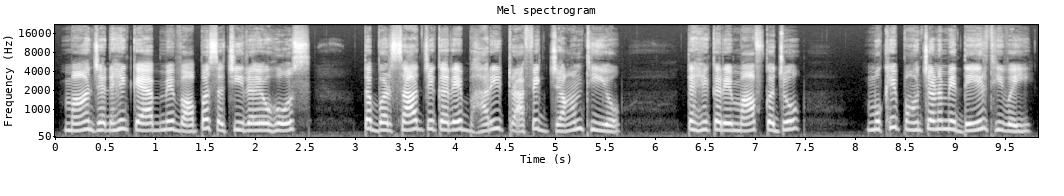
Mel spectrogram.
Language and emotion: Sindhi, sad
